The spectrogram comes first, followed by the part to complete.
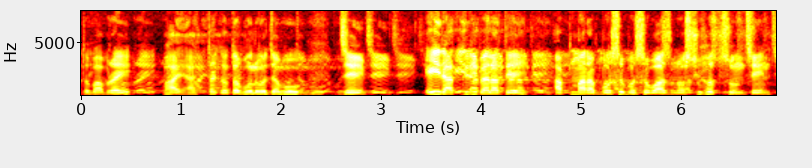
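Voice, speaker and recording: A male preacher who sings his sermon, tells stories in a fast, pleading voice and leads call-and-response chants at a night gathering. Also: sits high, fairly even intonation, crowd noise. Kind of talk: sung and chanted Bengali waz sermon. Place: open-air gathering at night.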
